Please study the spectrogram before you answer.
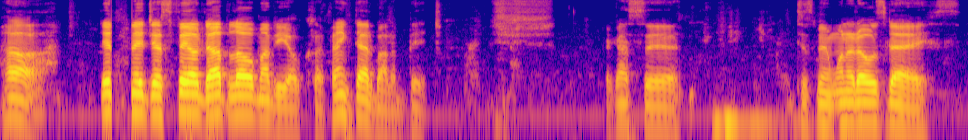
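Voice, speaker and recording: A man's voice: low voice, unhurried, pauses often, fairly bright tone. A man hosting a casual podcast chat over a video call. He is laid-back and repeats his phrases. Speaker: host.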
